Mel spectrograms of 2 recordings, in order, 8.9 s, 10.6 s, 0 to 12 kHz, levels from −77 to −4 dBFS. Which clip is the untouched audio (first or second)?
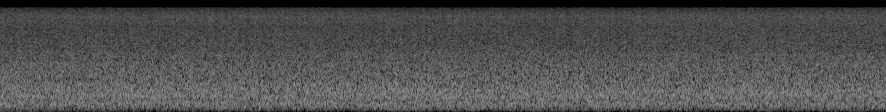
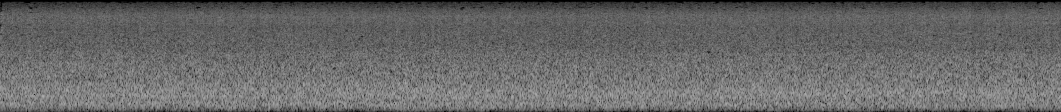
first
